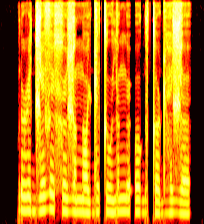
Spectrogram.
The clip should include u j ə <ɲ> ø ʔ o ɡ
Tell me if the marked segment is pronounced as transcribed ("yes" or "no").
no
